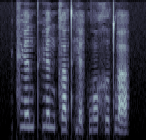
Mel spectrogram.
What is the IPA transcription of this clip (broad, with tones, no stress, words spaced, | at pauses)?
t͡ɕɥɛ˦npʰɥɛ˥˨n t͡sä˦t̪ʰjɛ̰˨˩kwɔ˥˨ xɤ˨˦t̪wä̰˨˩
